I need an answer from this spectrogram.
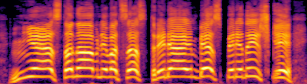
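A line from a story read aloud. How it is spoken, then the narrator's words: Shouted order. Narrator (Russian): Я выкрикнул приказ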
